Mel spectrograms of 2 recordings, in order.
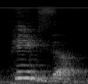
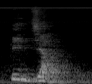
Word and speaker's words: pizza: That means ZZA or ZZA. The pronunciation is pizza, not pizza.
